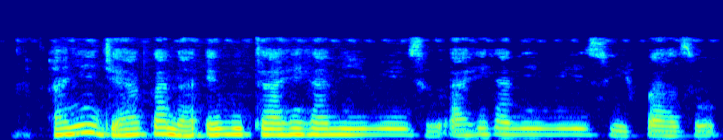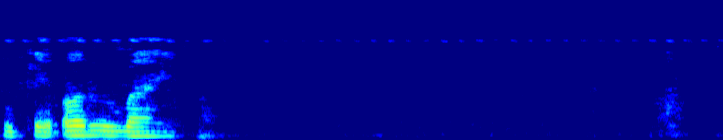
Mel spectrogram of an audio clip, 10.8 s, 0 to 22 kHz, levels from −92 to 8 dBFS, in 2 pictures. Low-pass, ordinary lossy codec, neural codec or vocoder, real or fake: 7.2 kHz; MP3, 64 kbps; none; real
